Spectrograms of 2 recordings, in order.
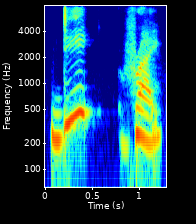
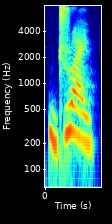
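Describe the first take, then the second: First: "डी drive" broken apart, first part "डी" stressed; syllable stress demo. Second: Said in the usual way. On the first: Shown as a demonstration. Teacher showing learners stressed and unstressed syllables, "डी" stressed apart from "drive". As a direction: split "डी drive" into two beats, second one weaker. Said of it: "stressed हुआ". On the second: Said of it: "जैसे".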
